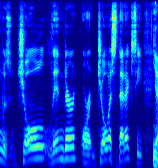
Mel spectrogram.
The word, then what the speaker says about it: Joel Linder: No, his name is Jo as in Johan. Johannes Joe. It's me Joe. Joe. Hola amigos. What's Joe?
